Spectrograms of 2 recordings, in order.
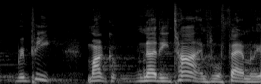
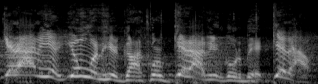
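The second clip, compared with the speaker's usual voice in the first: put-on angry dad yelling at laughing kids; retold angry yelling; 7 semitones higher, faster than usual. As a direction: bark them off to bed, hammed up. Preacher retells yelling at his kids.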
